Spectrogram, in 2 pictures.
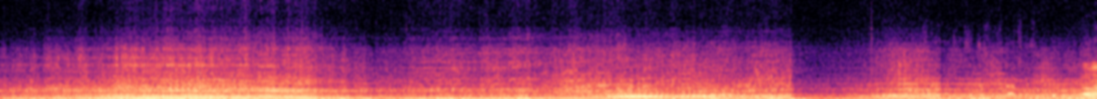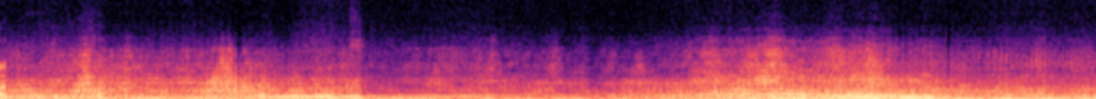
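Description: Motorized hang glider's engine and propeller droning steadily overhead. The drone's pitch rises about eight seconds in and again near the end.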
